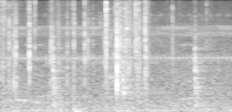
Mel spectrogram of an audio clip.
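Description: A string of small, sharp clicks and taps at irregular intervals, with a quick cluster just past the middle: hard objects being handled on a desk.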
